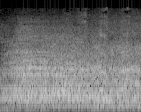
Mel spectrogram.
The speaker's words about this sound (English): Give us a cheer if you don't know what you're at.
